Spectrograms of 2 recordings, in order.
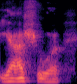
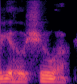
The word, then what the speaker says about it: Yahushua: he would he he pronounced it yosua instead of yahushua that the sacred names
